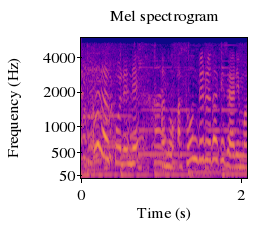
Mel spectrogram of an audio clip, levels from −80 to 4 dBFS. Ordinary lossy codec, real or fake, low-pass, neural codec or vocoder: none; real; 5.4 kHz; none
